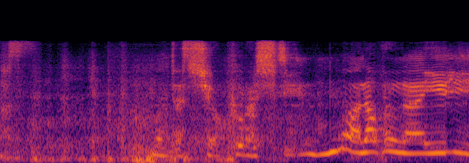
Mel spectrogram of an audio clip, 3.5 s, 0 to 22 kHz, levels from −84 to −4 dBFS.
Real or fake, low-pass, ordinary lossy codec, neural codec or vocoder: fake; none; none; codec, 16 kHz, 0.8 kbps, ZipCodec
